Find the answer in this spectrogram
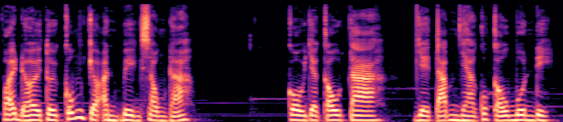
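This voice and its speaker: A woman's voice: deep voice, steady tone, moderate pace, a little mellow, no echo, soft background music, lightly acted. Woman voicing a grave old village shaman. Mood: grave, ominous.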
